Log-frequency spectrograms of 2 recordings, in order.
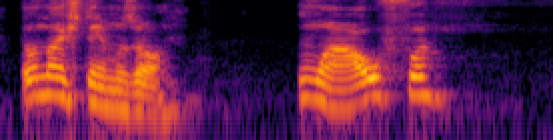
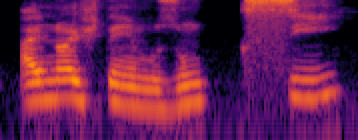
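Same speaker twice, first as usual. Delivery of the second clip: ordinary talk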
